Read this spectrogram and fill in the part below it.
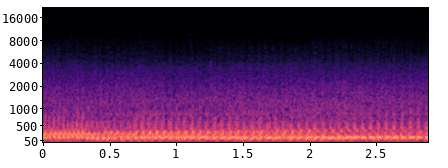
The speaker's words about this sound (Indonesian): rupanya di sini juga banyak motor yang langsung lawan arah ya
